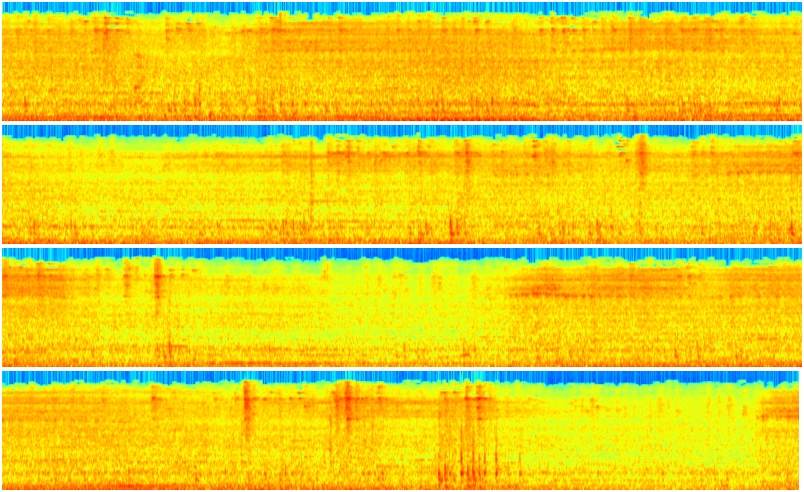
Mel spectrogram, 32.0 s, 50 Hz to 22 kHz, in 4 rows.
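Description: Interior sound of a NABI 40-SFW transit bus, its rear-mounted Caterpillar C13 ACERT diesel and ZF Ecomat automatic transmission heard from the back seat: a steady loud drone that swells and falls off a few times, with a few sharp clicks and knocks.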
